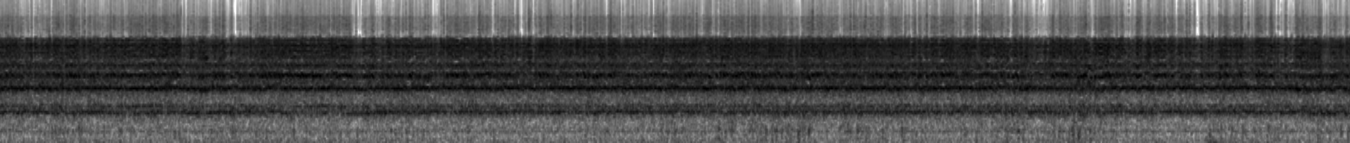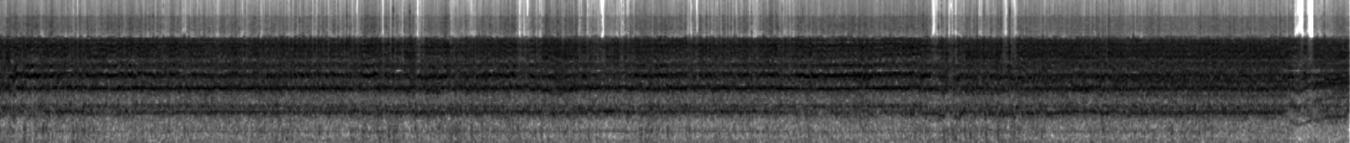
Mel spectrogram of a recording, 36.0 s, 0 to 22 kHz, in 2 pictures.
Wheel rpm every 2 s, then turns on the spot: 230, 230, 230, 230, 230, 240, 230, 230, 230, 230, 230, 230, 230, 230, 220, 210, 210, 190.
none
